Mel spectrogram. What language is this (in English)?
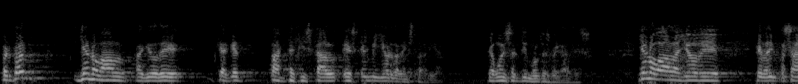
Catalan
